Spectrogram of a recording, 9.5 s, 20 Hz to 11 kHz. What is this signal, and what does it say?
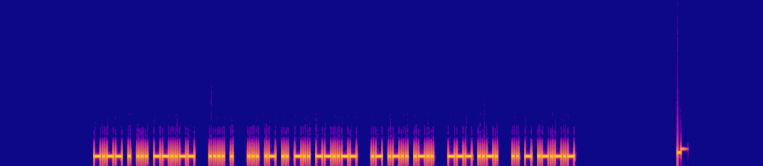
Morse code, heard as a keyed tone, about 44 wpm, 700 Hz. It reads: YES, HE SAID, ALL OF IT.
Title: Sentences from Top 500 Words 45wpm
